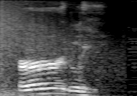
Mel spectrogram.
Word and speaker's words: early: Muchos pronuncian esta palabra early, pero aquí la e y la a son mudas, así que esta palabra se pronuncia early.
